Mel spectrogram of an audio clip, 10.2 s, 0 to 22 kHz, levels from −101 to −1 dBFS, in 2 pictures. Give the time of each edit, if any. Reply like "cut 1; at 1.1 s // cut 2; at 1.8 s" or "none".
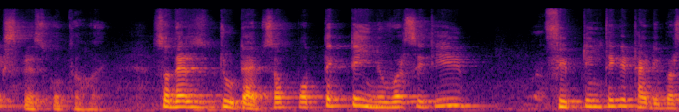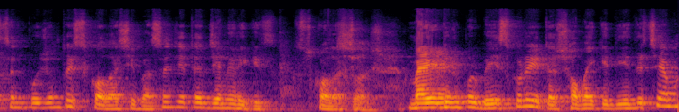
none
